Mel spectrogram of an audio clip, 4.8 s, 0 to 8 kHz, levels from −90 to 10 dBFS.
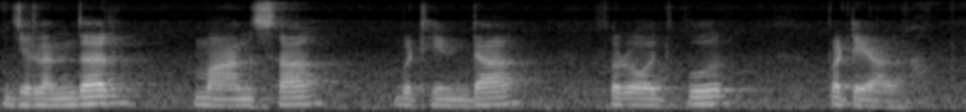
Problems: background sounds at intervals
